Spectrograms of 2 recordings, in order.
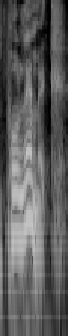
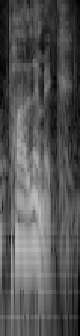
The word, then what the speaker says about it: polemic: Second word of the day is polemic Okay. or polemic, polmic, POL.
